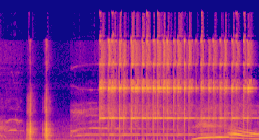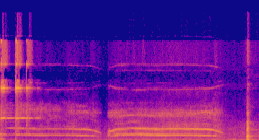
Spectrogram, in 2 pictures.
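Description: A squeezed screaming goat toy lets out long, wavering, bleat-like cries, several in a row with a brief gap, over low room noise and a couple of sharp knocks at the start.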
